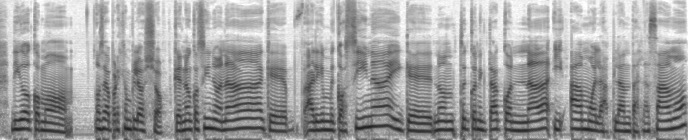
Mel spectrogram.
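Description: A woman with a plain, everyday voice speaks at a moderate pace in a medium pitch, with ordinary pitch variation, very even loudness and hardly any pauses. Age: 30s. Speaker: podcast host and author. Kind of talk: podcast interview and storytelling.

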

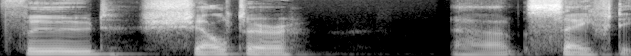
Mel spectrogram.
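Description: In a very clean recording with a silent background, someone with an Australian accent speaks at a very slow pace with ordinary pitch variation. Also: man. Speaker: self-awareness coach. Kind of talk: casual conversation.

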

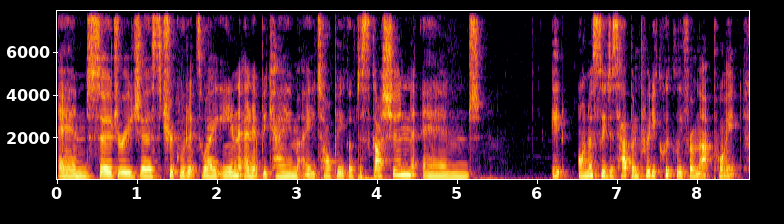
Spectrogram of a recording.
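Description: A woman with an Australian accent, fairly low in pitch, at a moderate pace. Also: fairly even intonation. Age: 20s. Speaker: podcaster and music teacher. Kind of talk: personal monologue.

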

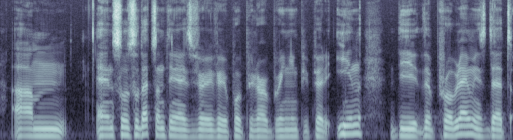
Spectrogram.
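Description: A man's French-accented voice, fairly even in intonation, dry and close with no echo. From France, Alsace. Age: 20s. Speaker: startup founder. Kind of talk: interview. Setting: studio.

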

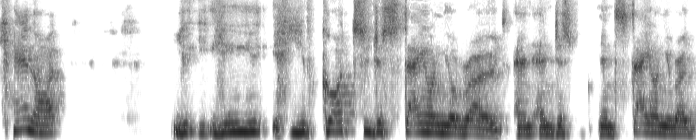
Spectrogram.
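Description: A man's high voice with an Australian accent, at a fairly slow pace with ordinary pitch variation. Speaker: salon owner. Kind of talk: interview. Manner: animated.

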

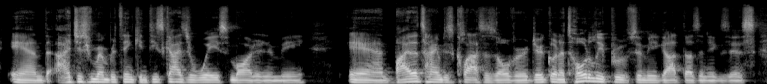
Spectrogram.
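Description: With a New Jersey accent, a man talks at a fairly quick pace. His pitch is fairly low and his intonation fairly even. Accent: New Jersey American. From US Northeast, Newark, New Jersey. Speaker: pastor. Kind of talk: interview.

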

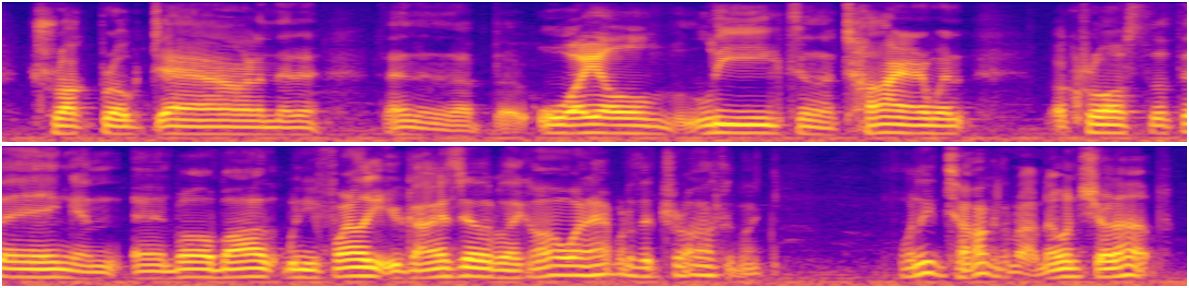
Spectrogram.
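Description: A man's medium-pitched voice with a New York accent and ordinary pitch variation. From New York, Queens. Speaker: moving company owner. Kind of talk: casual chat.

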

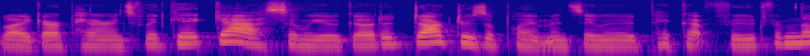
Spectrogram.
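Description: Her voice is fairly low for a woman, with ordinary pitch variation. The recording is very clean, the background silent. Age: 20s. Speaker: podcast host and communication student. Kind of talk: casual monologue. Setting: recording studio space.

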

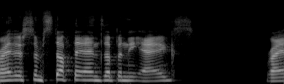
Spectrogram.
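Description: On a very clean recording with a silent background, a man raises and projects his voice. His pitch is high and his tone bright and sharp. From Canada. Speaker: podcast host. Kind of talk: casual chat.

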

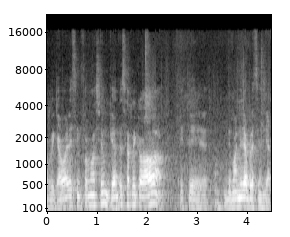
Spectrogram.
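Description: At a moderate pace, a man of medium pitch talks with ordinary pitch variation. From Uruguay. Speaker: university lecturer and project manager. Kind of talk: interview.

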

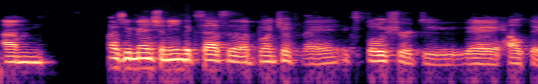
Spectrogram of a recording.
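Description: In a Spanish accent, a man talks at a fairly slow pace with fairly even intonation. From Mexico. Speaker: health tech startup founder. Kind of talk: interview. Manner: hesitant, many fillers.

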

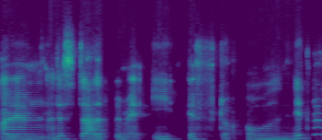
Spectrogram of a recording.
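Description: A woman at a medium pitch speaks at a very slow pace in a somewhat breathy voice. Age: 20s. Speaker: singer-songwriter and lawyer. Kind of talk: casual interview. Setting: video call.

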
